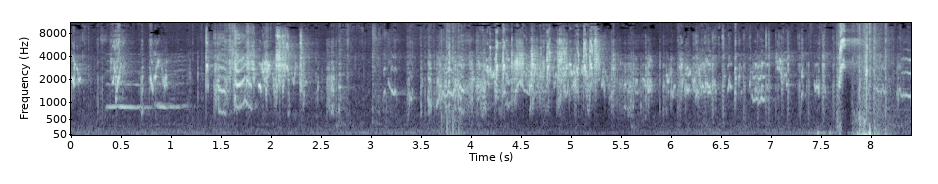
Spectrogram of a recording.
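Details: Pet budgie parrot warbling continuously in scratchy, twittering chatter with a few louder squawks and a sharp thump near the end.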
